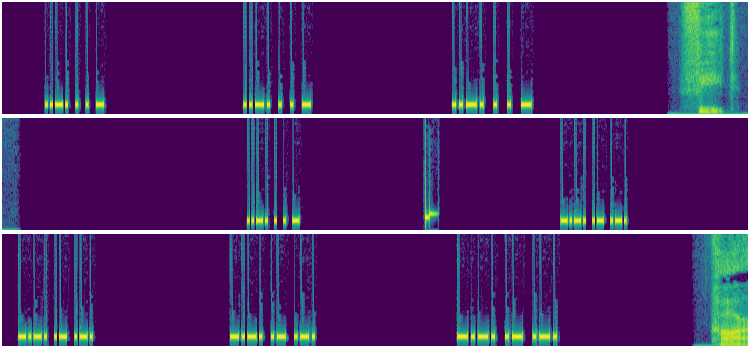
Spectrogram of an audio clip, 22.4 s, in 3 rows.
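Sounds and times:
fast Morse code beeps: 0.4s - 1.0s, 2.4s - 3.1s, 4.5s - 5.3s, 13.0s - 13.7s, 15.1s - 15.9s, 17.2s - 18.1s, 19.5s - 20.5s
speech: 6.8s - 7.4s, 22.1s - 22.3s.

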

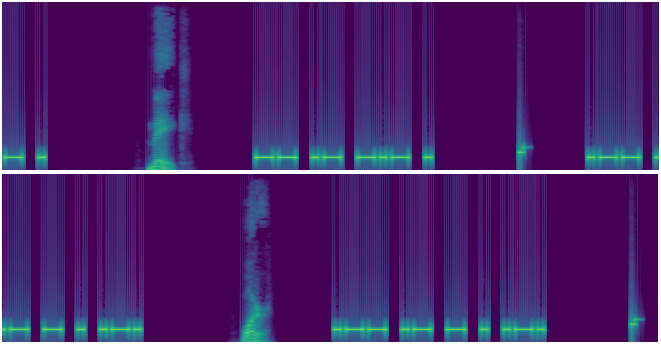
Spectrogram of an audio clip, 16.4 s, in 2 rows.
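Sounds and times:
Morse code tones at 17 words per minute: 0.0s - 0.3s, 3.2s - 5.1s, 7.3s - 10.0s, 12.4s - 15.0s
speech: 1.8s - 2.4s, 11.2s - 11.6s.

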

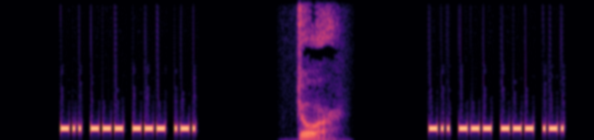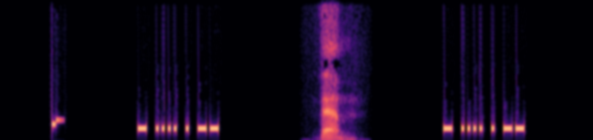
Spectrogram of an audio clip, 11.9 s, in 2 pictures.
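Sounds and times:
fast Morse code tones: 0.6s - 2.0s, 4.3s - 5.7s, 7.3s - 8.2s, 10.4s - 11.2s
speech: 3.0s - 3.4s, 9.1s - 9.6s.

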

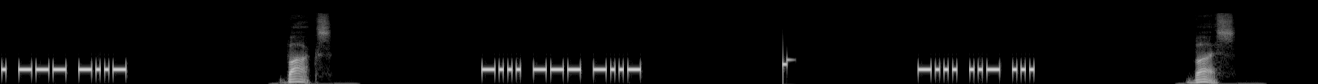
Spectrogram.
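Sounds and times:
fast Morse code tones at 28 wpm: 0.0s - 1.3s, 4.8s - 6.4s, 9.2s - 10.4s
speech: 2.9s - 3.4s, 12.0s - 12.4s.

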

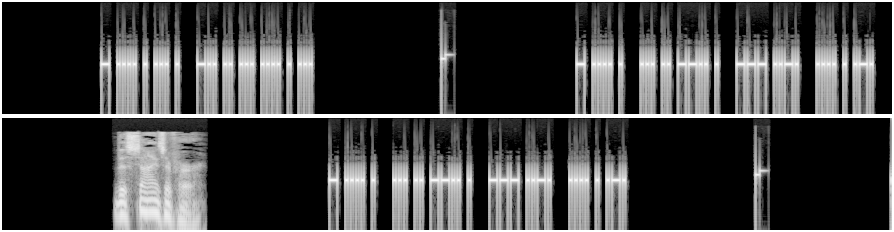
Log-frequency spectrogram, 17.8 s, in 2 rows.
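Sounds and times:
rapid Morse code beeps at 45 words per minute: 1.0s - 3.2s, 5.8s - 8.8s, 12.2s - 15.2s
speech: 10.0s - 11.0s.

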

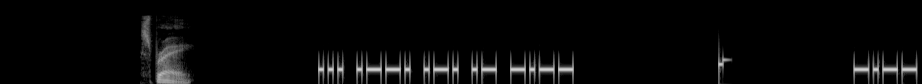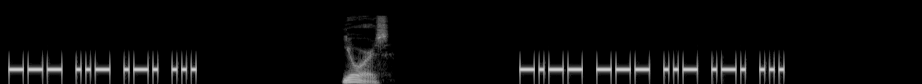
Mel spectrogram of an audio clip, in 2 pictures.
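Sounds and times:
speech: 1.4s - 2.0s, 12.6s - 13.2s
Morse code beeps at 25 wpm: 3.2s - 5.8s, 8.6s - 11.2s, 14.4s - 17.1s.

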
